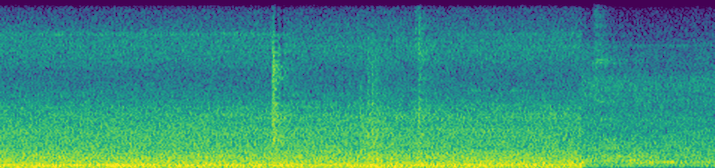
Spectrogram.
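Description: A machine hums loudly and steadily.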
